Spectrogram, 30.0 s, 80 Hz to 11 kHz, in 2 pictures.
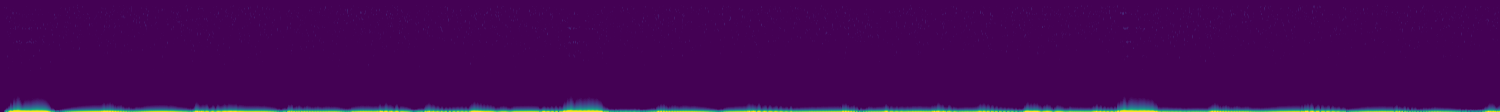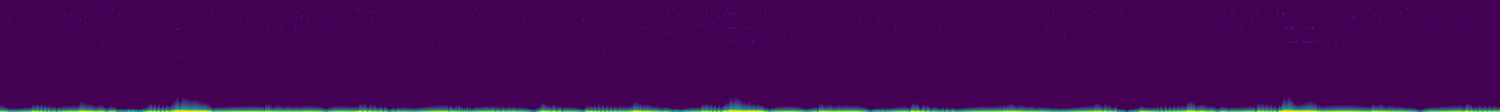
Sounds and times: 0.0s Bass 30.0s
0.1s Kick Drum 0.6s
4.7s Kick Drum 6.8s
9.3s Kick Drum 13.5s
14.8s Kick Drum 17.2s
20.4s Kick Drum 23.3s
25.9s Kick Drum 28.8s

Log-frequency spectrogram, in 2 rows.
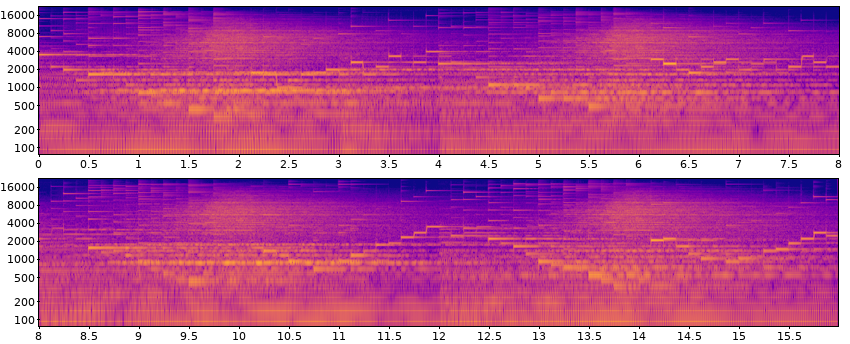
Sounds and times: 0.0s ocean music 15.9s

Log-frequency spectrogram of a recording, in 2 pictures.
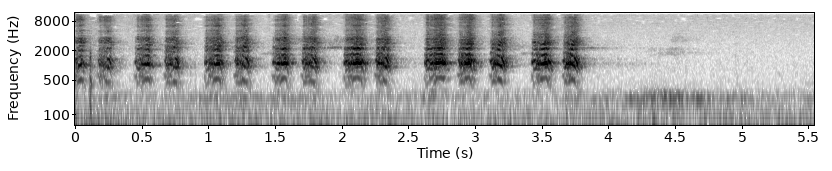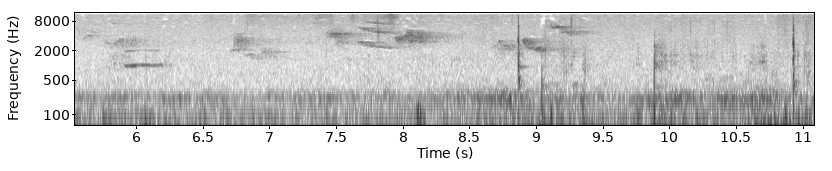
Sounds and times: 0.0s chick noises 4.0s

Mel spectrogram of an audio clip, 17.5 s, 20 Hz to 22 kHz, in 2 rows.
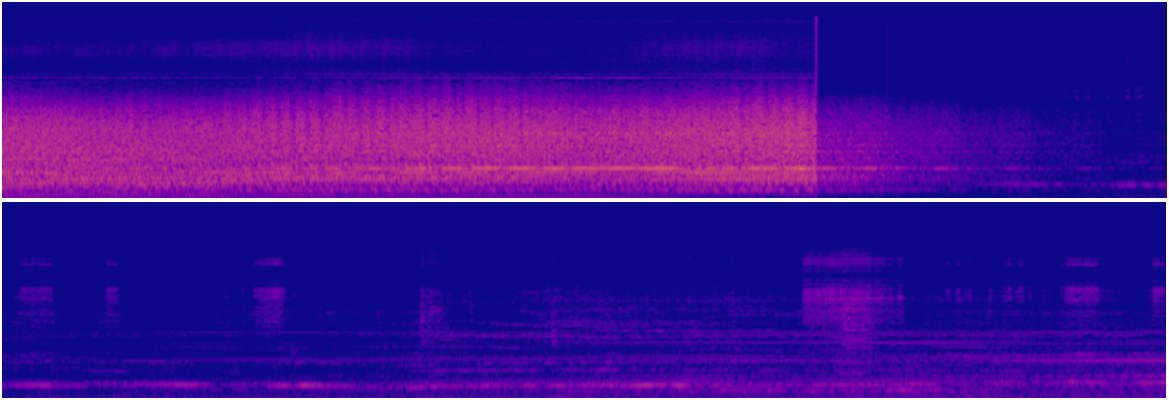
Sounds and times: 0.0s drone 7.6s

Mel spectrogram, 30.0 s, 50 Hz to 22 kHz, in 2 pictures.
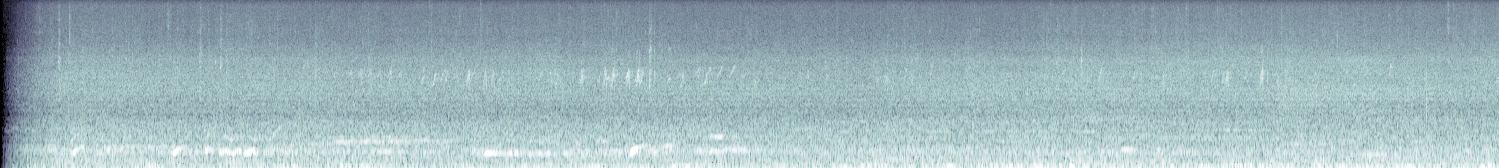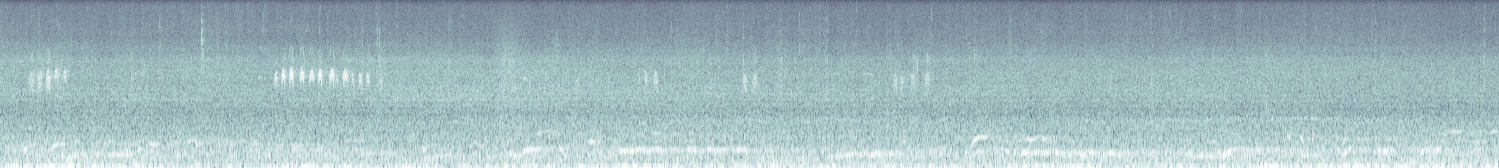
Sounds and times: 0.0s faint music 29.9s
0.1s Strong winds 29.9s

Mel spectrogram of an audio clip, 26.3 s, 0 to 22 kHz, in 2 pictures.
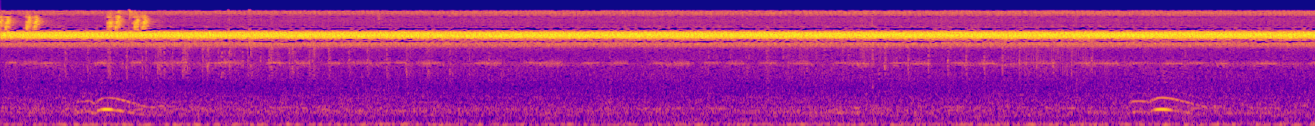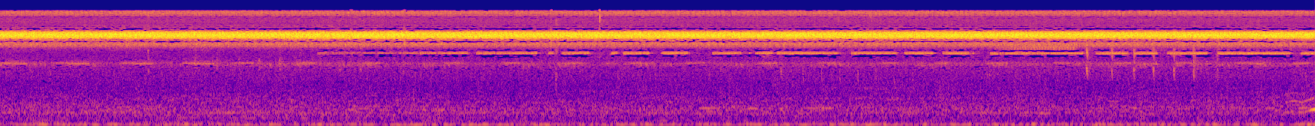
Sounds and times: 0.0s crickets 26.3s
11.3s owl 12.0s
25.9s owl 26.3s

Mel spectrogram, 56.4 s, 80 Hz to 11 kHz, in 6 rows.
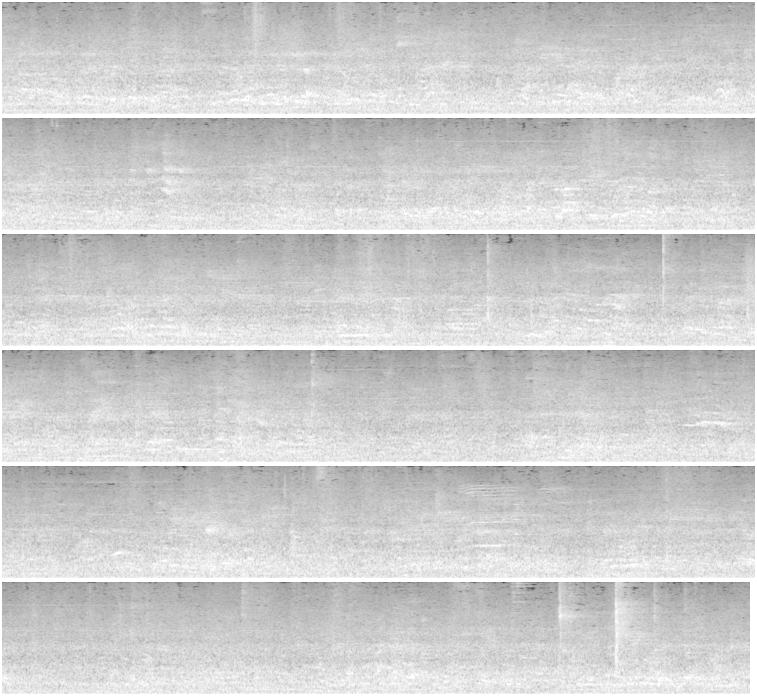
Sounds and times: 0.0s airport crowd 56.4s

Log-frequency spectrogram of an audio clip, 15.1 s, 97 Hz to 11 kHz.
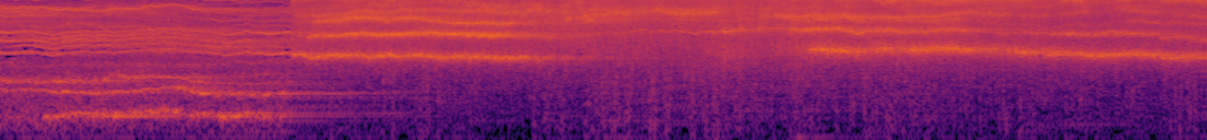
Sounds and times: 0.0s Space Drone 5.8s

